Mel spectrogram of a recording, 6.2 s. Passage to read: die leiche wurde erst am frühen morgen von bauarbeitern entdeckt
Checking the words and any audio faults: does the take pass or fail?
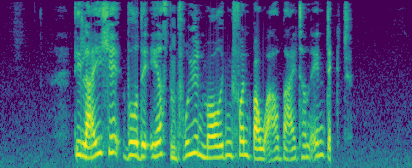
pass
